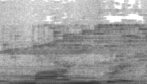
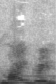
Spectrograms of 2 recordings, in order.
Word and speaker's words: migraine: headache which is migraine some of our pinoy tummies call it or pronounce it mind great mind connecting it to the phrase but migraine is not a laughing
